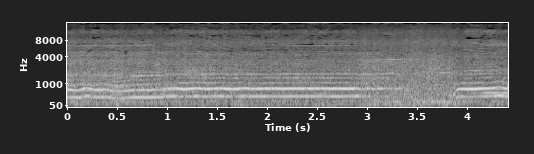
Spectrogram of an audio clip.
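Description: A woman singing a devotional chant into a handheld microphone. The note wavers briefly, then is held steady for about two and a half seconds, breaks off shortly before the end, and a new note begins right at the end.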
